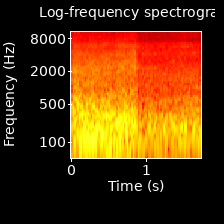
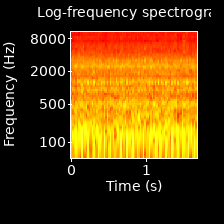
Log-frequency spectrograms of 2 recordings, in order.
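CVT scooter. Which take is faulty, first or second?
first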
